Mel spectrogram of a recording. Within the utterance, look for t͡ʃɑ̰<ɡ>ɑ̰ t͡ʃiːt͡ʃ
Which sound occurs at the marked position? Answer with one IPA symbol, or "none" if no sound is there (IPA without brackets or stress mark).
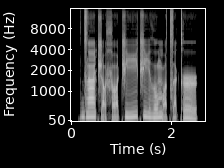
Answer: x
